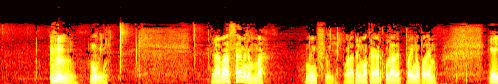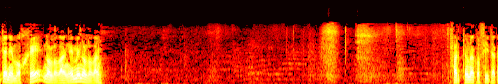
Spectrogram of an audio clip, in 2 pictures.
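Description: A man explains calmly, close by.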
